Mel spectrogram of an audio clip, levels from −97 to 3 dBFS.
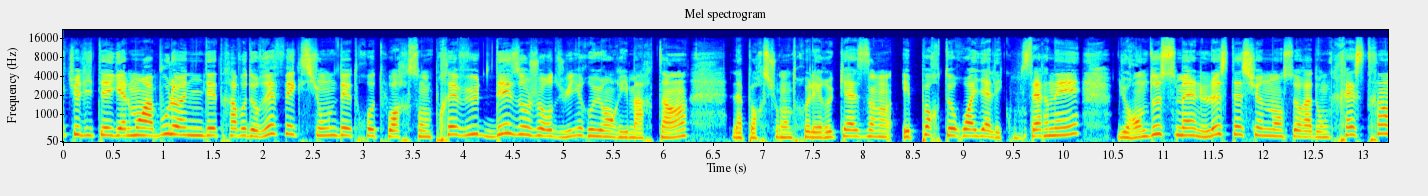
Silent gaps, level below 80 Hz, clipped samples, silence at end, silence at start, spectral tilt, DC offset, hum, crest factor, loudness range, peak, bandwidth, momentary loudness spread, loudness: none; -42 dBFS; under 0.1%; 0 s; 0 s; -3.5 dB/octave; under 0.1%; none; 18 dB; 3 LU; -4 dBFS; 17 kHz; 6 LU; -20 LUFS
